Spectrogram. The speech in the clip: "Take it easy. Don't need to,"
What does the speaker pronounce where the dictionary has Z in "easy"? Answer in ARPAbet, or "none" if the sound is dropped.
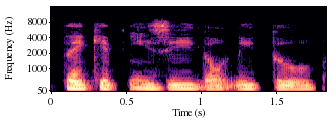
Z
